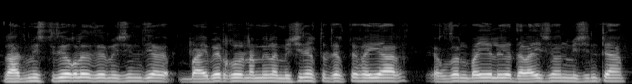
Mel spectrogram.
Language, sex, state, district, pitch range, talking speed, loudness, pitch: Bengali, male, Assam, Hailakandi, 145-155 Hz, 180 wpm, -14 LUFS, 150 Hz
